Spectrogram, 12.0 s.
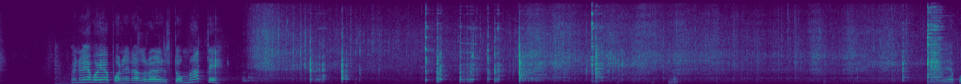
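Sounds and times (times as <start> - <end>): vegetables sizzling in pot: 3.0 - 12.0.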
